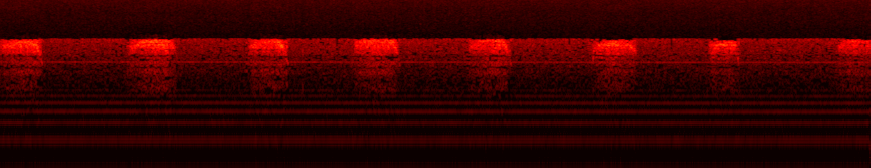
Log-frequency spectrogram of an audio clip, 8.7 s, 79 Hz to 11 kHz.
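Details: Barn owls at Starr Ranch during early morning feeding on 21 March 2016; harsh breathy hisses repeat about every 1.2 seconds over a steady electrical hum.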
